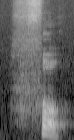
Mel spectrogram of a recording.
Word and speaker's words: faux: Faux. Faux. A-U-X, O. Faux. Falso. Aqui o falso, né? A gente fala fos. Fos.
